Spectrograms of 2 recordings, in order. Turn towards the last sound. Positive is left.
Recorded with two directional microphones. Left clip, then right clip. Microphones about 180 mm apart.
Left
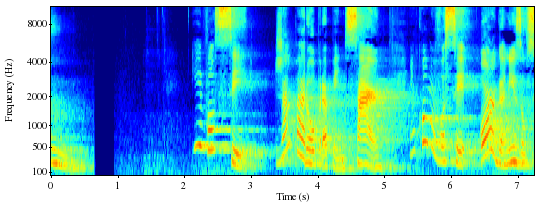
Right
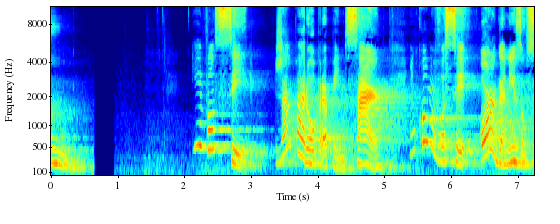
turn(degrees=0)  # may be behind; listen again after turning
